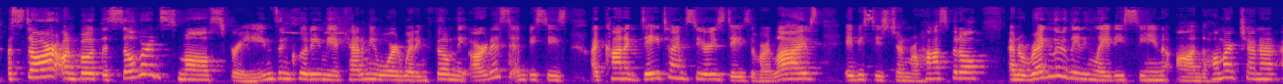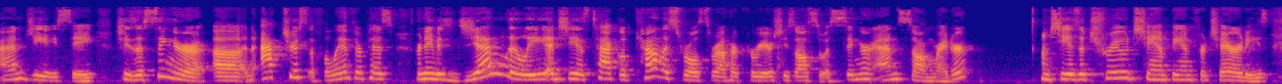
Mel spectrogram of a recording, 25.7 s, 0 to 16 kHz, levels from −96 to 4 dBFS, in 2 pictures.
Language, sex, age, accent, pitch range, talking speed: English, female, 30-49, American, 175-240 Hz, 175 wpm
